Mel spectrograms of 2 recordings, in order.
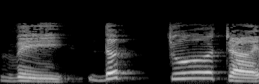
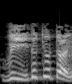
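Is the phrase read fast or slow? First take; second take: slow; fast. First: The phrase is read slowly and haltingly. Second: The phrase is read quickly and smoothly. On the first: A small child is just learning to say it. "lúc mà mình nói chập chững" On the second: An older child already knows it well. "đến khúc lớn lên đọc nhanh hơn chút"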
